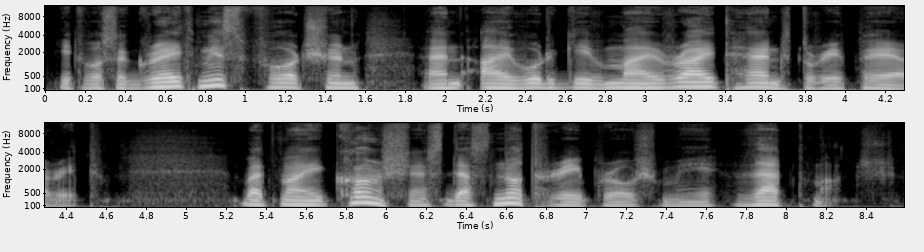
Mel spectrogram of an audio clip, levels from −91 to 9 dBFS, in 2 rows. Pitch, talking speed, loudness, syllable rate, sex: 120 Hz, 160 wpm, -19 LUFS, 4.3 syllables/s, male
